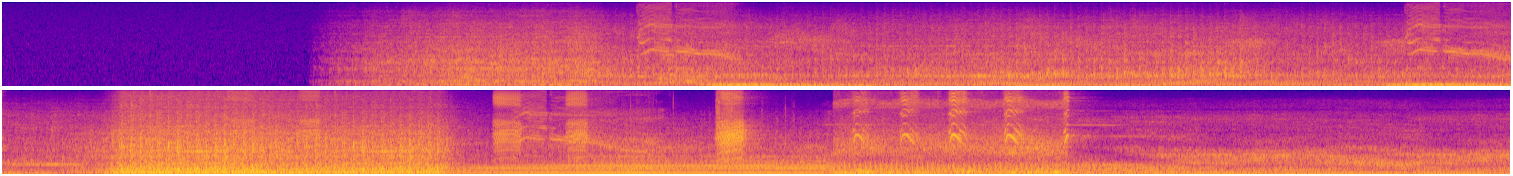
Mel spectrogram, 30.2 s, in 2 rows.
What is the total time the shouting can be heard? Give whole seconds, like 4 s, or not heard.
4 s.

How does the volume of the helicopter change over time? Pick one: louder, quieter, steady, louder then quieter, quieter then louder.
louder then quieter.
